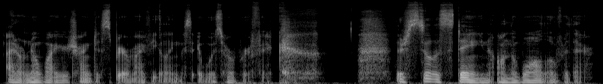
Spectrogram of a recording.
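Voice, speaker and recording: Soft gravelly, flustered young boyfriend played by a man. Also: deep voice, steady tone, normal speed, dry recording, studio quality, full character voice. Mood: self-deprecating, amused. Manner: hesitant, stammering, self-deprecating. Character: clumsy, self-conscious fox-shifter boyfriend, eager but flustered. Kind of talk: intimate ASMR boyfriend roleplay.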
